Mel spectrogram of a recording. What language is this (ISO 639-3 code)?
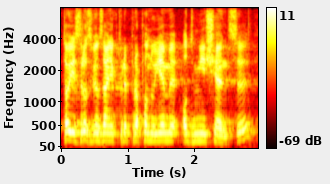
pol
